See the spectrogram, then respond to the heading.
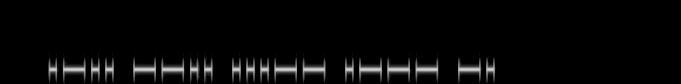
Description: Morse code, heard as a keyed tone, about 17 wpm, 700 Hz. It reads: LZ3JN
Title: DXCC-100 Call Signs - 5 Characters - 17wpm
